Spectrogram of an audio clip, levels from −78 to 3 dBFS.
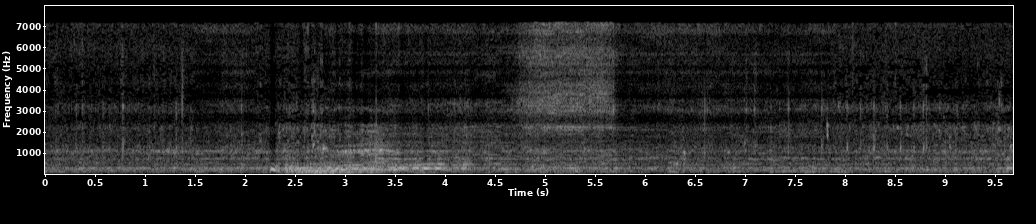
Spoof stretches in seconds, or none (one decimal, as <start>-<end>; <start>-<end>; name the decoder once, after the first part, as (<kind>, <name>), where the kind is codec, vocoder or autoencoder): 1.5-2.1 (codec, SNAC); 2.8-7.9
